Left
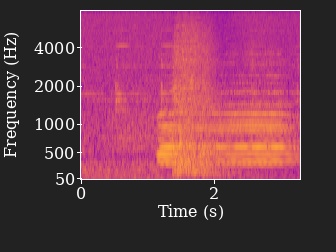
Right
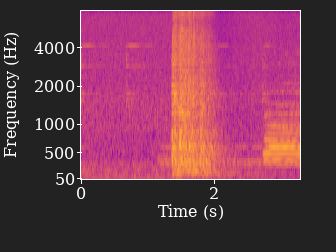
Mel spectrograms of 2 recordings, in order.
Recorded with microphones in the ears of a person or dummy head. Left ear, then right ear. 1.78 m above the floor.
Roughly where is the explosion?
Right.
